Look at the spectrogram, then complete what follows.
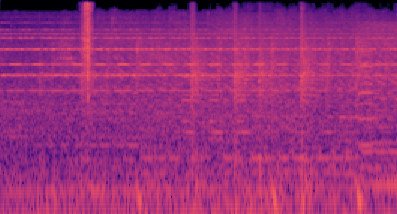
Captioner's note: snaps photo; intense eerie music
